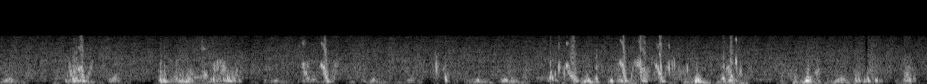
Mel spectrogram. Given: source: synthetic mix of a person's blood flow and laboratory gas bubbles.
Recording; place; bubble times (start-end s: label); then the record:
Doppler ultrasound of blood flow; precordium
0.62-0.93 s: bubbles
1.57-2.43 s: bubbles
3.01-3.11 s: bubbles
3.18-3.39 s: bubbles
4.33-4.50 s: bubbles
5.00-5.11 s: bubbles
5.46-5.81 s: bubbles
5.94-6.00 s: bubbles
6.07-6.92 s: bubbles
7.20-7.45 s: bubbles
8.06-8.22 s: bubbles
8.53-8.84 s: bubbles
9.03-9.17 s: bubbles
From the record:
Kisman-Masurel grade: 242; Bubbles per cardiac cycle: several, 3 to 8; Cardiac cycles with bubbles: 100%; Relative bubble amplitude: moderate (0.250 to 0.450); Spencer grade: 3 (all of the cardiac periods contain showers or single bubble signals, but not dominating or overriding the cardiac motion signals); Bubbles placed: only in the low amplitude regions of the cardiac cycle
